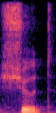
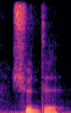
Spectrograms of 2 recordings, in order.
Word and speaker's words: should: 그다음에 should 마찬가지 should. should. 네. Yeah. 거기서 으 모음을 빼면 should.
